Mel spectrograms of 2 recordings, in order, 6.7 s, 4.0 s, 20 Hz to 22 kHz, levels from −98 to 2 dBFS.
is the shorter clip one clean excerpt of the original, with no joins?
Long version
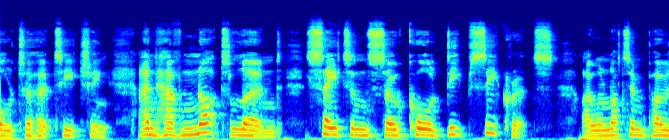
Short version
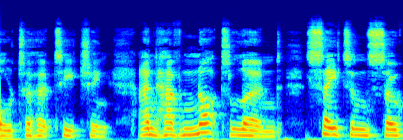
yes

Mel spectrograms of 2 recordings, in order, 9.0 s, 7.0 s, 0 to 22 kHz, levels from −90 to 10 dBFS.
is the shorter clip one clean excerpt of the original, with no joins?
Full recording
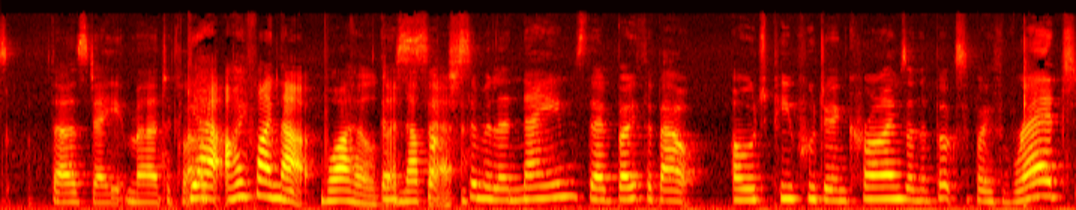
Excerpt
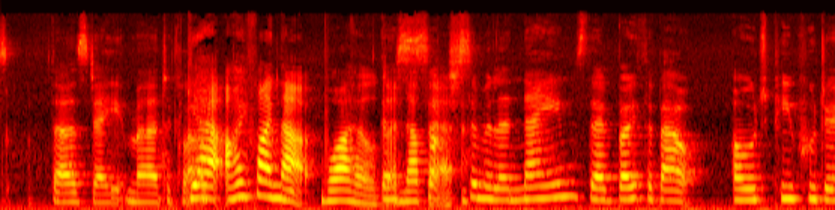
yes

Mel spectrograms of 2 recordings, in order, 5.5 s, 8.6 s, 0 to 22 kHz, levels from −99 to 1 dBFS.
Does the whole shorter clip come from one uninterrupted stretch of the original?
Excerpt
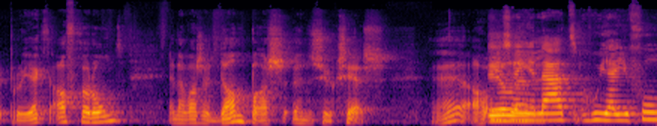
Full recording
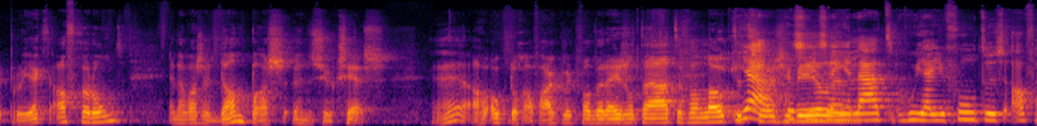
no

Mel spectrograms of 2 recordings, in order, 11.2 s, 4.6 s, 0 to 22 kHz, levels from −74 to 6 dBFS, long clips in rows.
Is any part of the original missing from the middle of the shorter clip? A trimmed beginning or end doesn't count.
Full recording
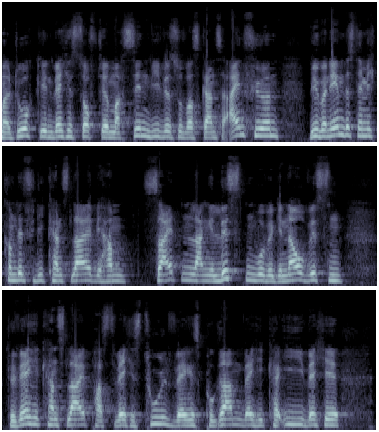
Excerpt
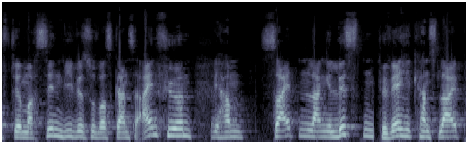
yes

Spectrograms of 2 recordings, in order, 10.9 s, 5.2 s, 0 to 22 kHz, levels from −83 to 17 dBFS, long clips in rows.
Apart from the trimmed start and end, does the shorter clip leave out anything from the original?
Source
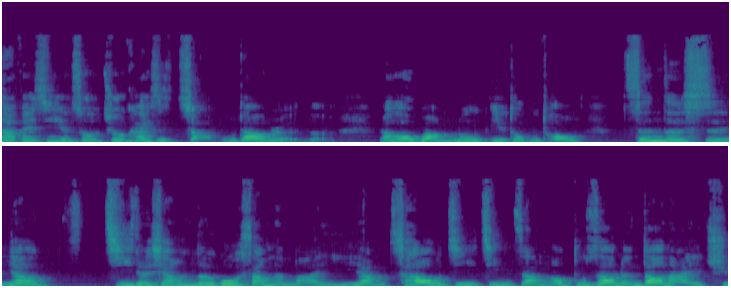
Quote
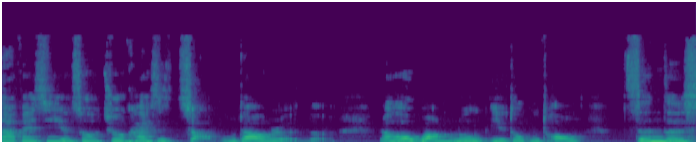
no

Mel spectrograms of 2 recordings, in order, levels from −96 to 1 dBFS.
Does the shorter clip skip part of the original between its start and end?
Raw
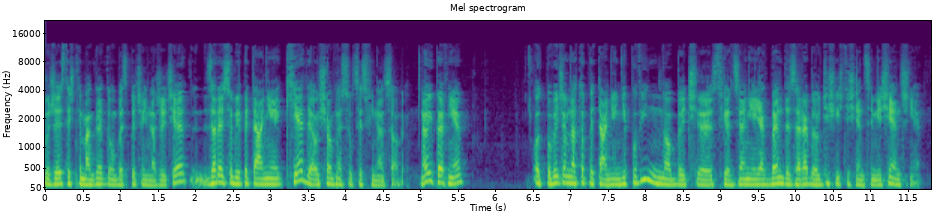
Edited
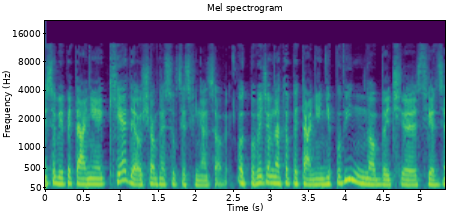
yes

